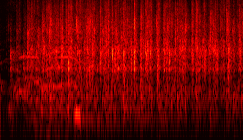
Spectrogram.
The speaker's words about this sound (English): Love the round of applause.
